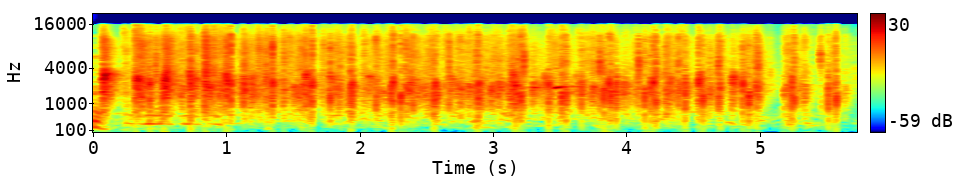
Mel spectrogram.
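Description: An audience applauds steadily for several seconds, a dense wash of many hands clapping at once, fairly loud and continuous, thinning slightly toward the end.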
